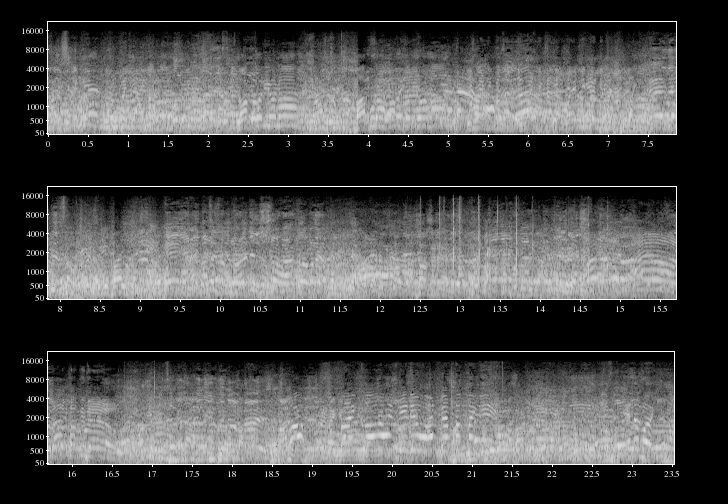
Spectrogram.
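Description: Men sing into microphones through loud stage speakers.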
